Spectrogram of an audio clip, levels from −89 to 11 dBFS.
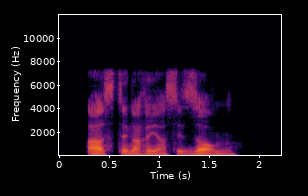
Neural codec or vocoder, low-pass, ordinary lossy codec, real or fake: codec, 16 kHz, 4 kbps, X-Codec, HuBERT features, trained on general audio; 7.2 kHz; Opus, 64 kbps; fake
